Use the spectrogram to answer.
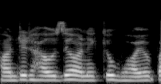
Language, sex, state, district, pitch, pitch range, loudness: Bengali, female, West Bengal, North 24 Parganas, 195 Hz, 195-215 Hz, -16 LUFS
